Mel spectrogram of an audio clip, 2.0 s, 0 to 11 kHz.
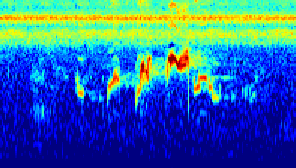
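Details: Red-whiskered bulbul, an old wild-season bird with red eye patches on both sides, used as a decoy for trapping on 15 June 2018; a short burst of bright, warbled notes rising in loudness over under two seconds, with a steady high hiss.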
